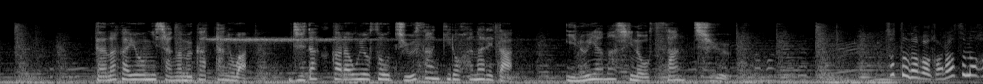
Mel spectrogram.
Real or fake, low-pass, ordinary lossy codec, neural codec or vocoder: real; 7.2 kHz; none; none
